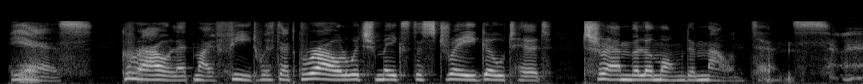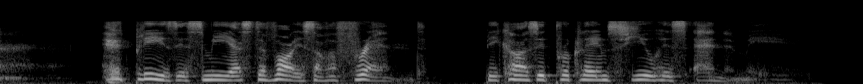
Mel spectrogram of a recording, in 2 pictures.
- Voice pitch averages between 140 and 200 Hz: No, high, 210 Hz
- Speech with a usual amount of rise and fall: No, narrow, 2.1 semitones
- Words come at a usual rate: No, slow, 110 wpm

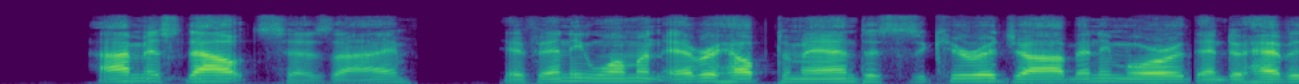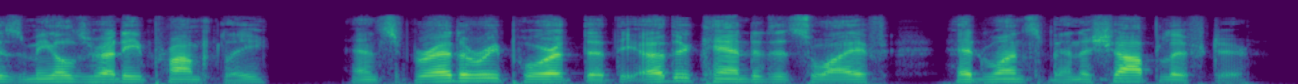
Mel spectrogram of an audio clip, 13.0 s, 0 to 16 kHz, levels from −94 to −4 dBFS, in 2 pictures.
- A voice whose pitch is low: Yes, low, 125 Hz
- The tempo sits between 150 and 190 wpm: Yes, average, 175 wpm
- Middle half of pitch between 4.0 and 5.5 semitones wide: No, narrow, 2.5 semitones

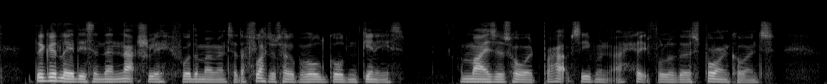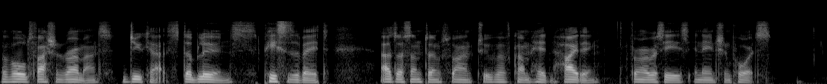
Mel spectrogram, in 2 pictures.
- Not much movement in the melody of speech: Yes, narrow, 2.1 semitones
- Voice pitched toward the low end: Yes, low, 115 Hz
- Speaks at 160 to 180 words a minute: No, average, 195 wpm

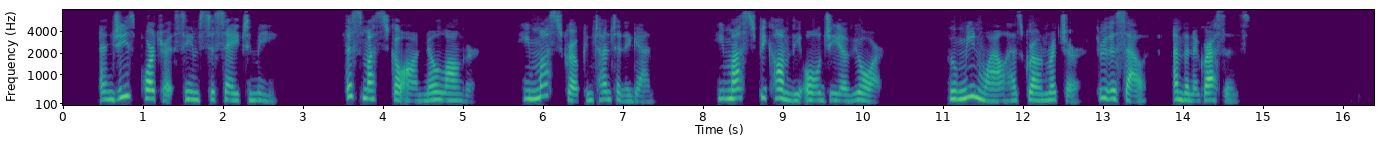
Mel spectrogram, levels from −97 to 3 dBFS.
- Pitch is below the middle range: No, high, 220 Hz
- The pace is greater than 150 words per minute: No, average, 140 wpm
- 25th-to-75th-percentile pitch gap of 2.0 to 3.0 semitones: No, average, 4.1 semitones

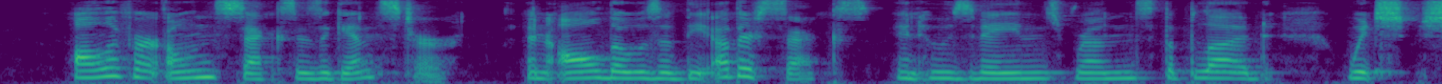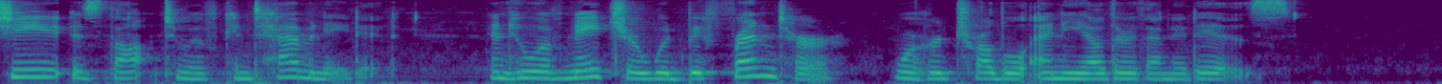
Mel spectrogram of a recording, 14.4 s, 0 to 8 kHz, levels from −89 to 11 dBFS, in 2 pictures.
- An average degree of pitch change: No, narrow, 2.2 semitones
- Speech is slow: No, average, 175 wpm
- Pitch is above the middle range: Yes, high, 215 Hz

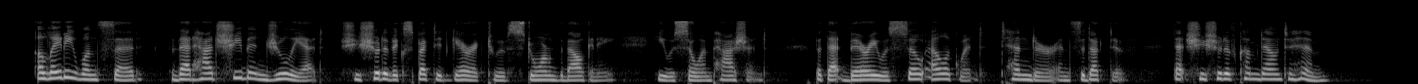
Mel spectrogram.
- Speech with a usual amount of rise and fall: Yes, average, 3.7 semitones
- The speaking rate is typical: Yes, average, 170 wpm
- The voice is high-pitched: Yes, high, 215 Hz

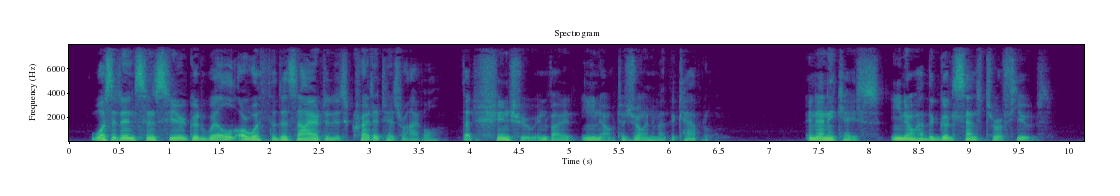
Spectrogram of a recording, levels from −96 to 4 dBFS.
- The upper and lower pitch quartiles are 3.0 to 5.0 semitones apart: No, wide, 5.6 semitones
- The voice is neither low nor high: No, low, 105 Hz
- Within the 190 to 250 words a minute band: Yes, average, 195 wpm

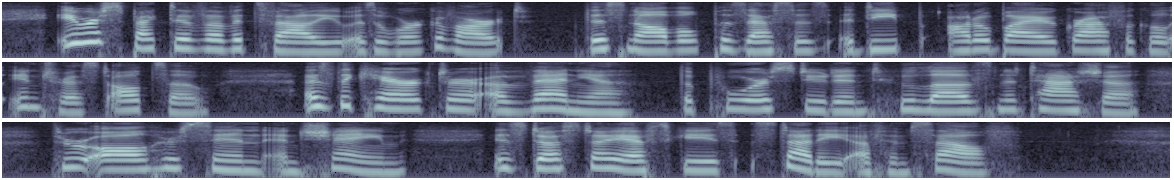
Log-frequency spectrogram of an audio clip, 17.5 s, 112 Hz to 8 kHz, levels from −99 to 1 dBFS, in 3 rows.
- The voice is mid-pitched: No, high, 210 Hz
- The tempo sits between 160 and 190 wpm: No, slow, 135 wpm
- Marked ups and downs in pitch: No, average, 2.8 semitones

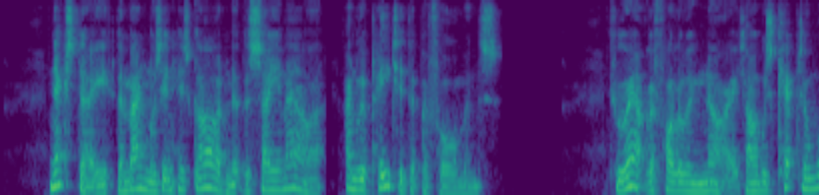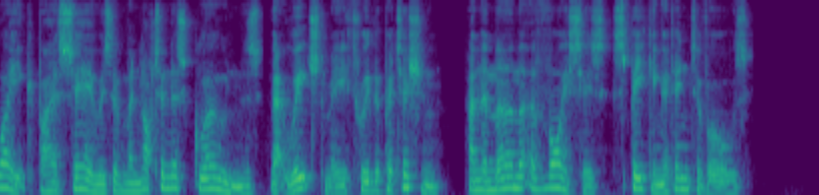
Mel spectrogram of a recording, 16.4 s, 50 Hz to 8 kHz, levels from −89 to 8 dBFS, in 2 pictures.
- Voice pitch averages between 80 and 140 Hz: Yes, low, 135 Hz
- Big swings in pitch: Yes, wide, 6.8 semitones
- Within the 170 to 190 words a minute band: No, average, 160 wpm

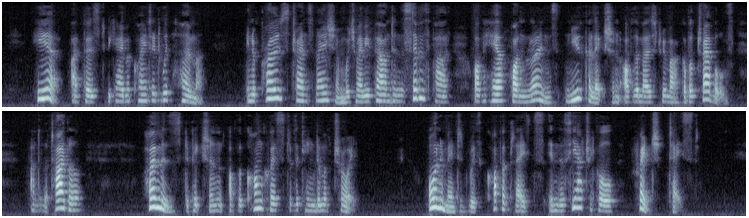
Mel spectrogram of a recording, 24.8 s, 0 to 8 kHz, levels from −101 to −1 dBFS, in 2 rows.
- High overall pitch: No, medium, 175 Hz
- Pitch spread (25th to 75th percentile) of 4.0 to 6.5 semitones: Yes, average, 4.3 semitones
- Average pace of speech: No, slow, 130 wpm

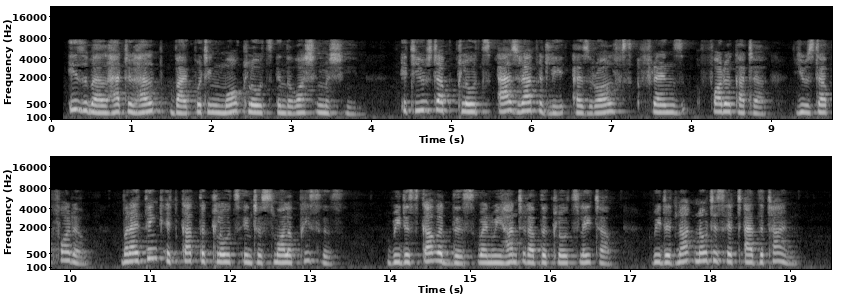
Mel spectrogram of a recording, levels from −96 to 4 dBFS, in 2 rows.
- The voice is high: Yes, high, 235 Hz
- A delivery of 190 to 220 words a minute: No, average, 165 wpm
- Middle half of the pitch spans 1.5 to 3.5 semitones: Yes, average, 2.9 semitones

